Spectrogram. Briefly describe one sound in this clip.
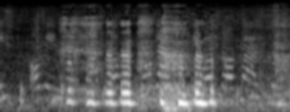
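A young girl speaks loudly through a microphone.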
